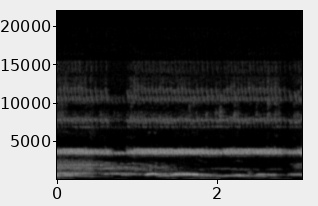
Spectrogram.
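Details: Zebra dove kept in an aviary gives a mellow, low cooing song, its notes rising into a louder rolling burst near the middle before softer trailing coos, over a constant thin high-pitched hum.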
